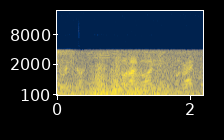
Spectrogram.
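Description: A voice talking over a steady low rumble of wind on the microphone.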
